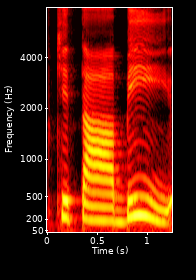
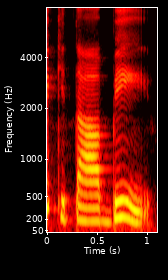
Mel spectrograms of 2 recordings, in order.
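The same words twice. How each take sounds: First: किताबी said slowly, every syllable clear; slow careful Arabic word. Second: Said in the usual way. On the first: Shown as a demonstration. Teacher modeling किताबी for students, slow and careful. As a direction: spell out किताबी slowly for the class. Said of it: "तो my book". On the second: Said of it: "okay, किताबी".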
